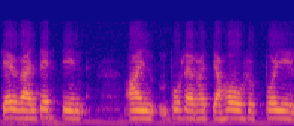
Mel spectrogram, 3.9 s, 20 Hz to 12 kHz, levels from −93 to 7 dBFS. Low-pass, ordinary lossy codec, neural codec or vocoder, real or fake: 7.2 kHz; none; none; real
